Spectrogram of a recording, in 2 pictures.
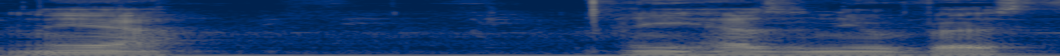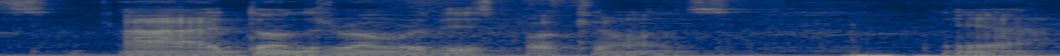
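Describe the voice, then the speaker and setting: A man's voice: low-pitched, monotone, measured pace, gravelly, fairly bright tone. A young man from Romania hosting a casual reaction video, musing aloud with many fillers and restarts.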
